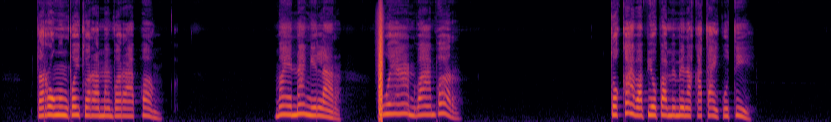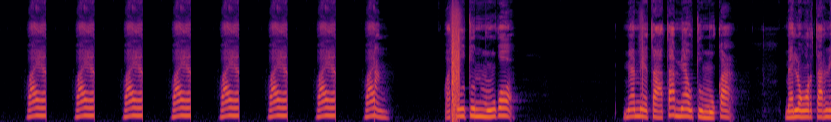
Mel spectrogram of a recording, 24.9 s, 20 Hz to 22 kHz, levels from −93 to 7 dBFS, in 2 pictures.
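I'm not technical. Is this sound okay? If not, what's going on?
No, there are two kinds of problem here. At 5.61 to 5.78 s, 19.14 to 19.44 s and 22.01 to 22.16 s you hear a wireless microphone noise hit: the radio link to the mic briefly weakens, so a quick burst of static cuts across the speech.

From 13.15 to 18.08 s there's a broken-record loop: a piece about 0.72 s long plays seven times in a row, likely because the playback or stream stalled, and whatever should have been said then is gone.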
